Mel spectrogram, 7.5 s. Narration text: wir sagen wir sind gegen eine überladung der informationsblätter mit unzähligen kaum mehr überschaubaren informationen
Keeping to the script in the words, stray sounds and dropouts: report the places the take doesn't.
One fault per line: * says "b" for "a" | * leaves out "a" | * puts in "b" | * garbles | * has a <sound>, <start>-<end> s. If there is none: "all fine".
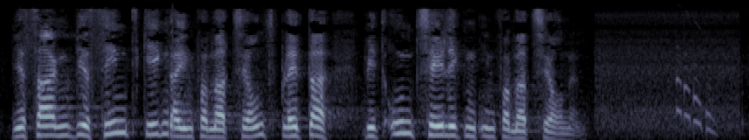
* leaves out "eine überladung"
* leaves out "kaum mehr überschaubaren"
* has a chirp, 6.8-7.2 s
